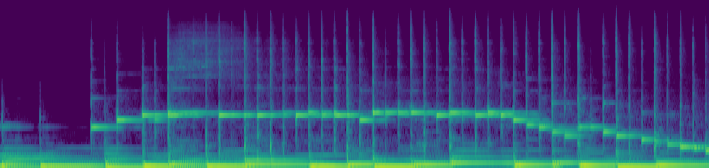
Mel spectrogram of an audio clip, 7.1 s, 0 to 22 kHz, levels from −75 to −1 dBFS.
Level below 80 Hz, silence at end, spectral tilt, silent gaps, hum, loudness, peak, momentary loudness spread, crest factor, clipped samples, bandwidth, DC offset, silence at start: -24 dBFS; 0 s; -7 dB/octave; none; none; -19 LUFS; -6 dBFS; 5 LU; 12 dB; under 0.1%; 12 kHz; under 0.1%; 0 s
